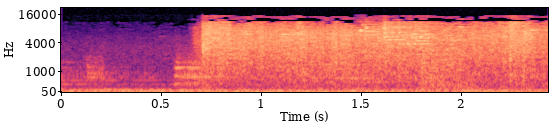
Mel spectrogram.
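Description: Logo-intro sound effect: a steady deep rumble, then, about two-thirds of a second in, a sudden loud shattering crash that carries on as crackling debris, with music underneath.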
